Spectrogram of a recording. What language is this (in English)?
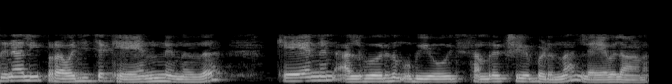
Malayalam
